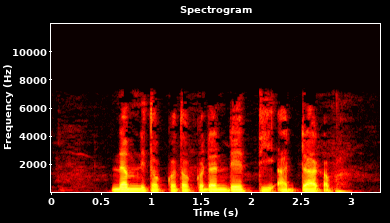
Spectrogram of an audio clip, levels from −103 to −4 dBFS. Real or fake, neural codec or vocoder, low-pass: real; none; 7.2 kHz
